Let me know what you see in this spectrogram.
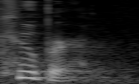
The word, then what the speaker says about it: Cowper: There was a man who lived in the 1700s named William Cowper, spelled C-O-W-P-E-R, Cowper, but pronounced Cooper.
